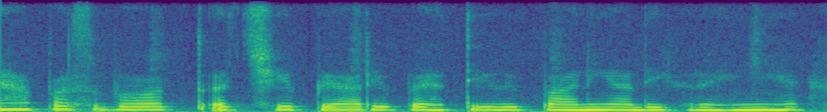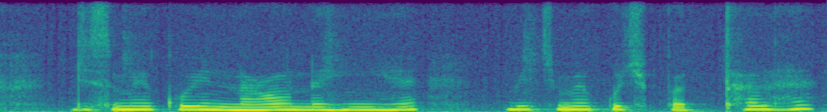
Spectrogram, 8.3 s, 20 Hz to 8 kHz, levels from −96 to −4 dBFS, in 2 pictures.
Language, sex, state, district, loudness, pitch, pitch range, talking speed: Hindi, female, Jharkhand, Sahebganj, -15 LUFS, 210 Hz, 195-230 Hz, 150 wpm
